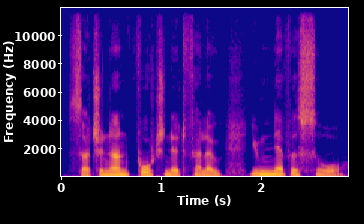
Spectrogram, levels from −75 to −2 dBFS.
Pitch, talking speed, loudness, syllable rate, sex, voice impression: 160 Hz, 145 wpm, -20 LUFS, 5.2 syllables/s, male, masculine, adult-like, slightly tensed, slightly unique, slightly intense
